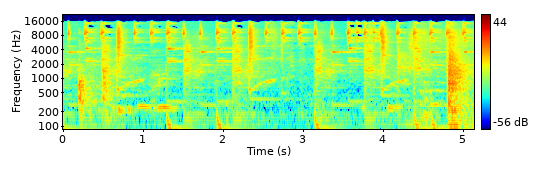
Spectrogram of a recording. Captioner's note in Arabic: غمغمة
